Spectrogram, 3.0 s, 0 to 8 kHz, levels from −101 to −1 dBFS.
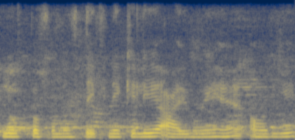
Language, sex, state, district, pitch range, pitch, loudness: Hindi, female, Haryana, Jhajjar, 185-200 Hz, 190 Hz, -16 LUFS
